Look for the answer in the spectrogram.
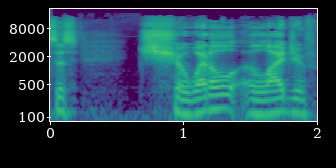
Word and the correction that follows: Ejiofor: How do you say it? – Ejiofor. – Chiwetel Ejiofor.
